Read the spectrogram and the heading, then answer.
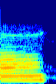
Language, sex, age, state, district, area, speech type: Assamese, female, 60+, Assam, Charaideo, urban, conversation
